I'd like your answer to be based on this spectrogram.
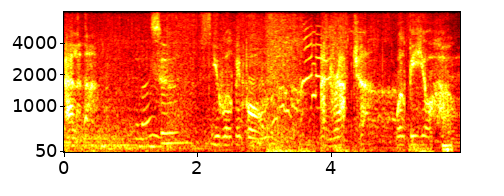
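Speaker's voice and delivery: put-on soft, secret whisper to her child; whispered diary. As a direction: confide to your daughter in a hush. Mother's whispered diary to daughter.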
